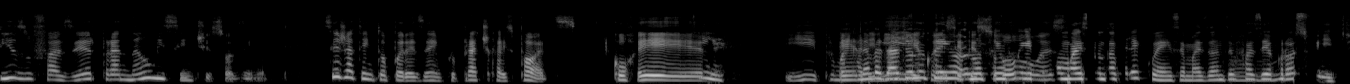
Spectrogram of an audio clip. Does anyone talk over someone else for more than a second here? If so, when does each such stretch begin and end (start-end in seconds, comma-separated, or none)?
8.4-10.7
